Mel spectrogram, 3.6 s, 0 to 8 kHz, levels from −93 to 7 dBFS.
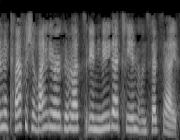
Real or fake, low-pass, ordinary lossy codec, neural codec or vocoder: fake; 7.2 kHz; MP3, 24 kbps; codec, 16 kHz, 0.5 kbps, FreqCodec, larger model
